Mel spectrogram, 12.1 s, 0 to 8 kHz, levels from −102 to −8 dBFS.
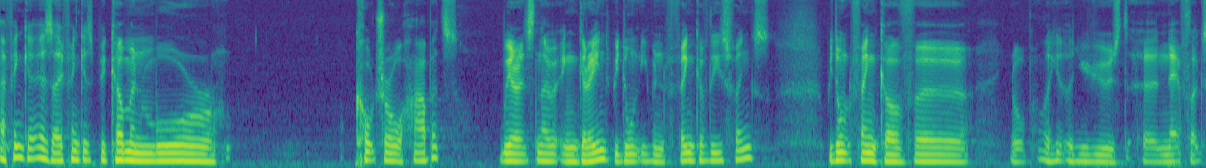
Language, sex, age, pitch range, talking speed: English, male, 20-39, 120-135 Hz, 170 wpm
